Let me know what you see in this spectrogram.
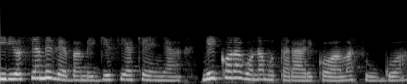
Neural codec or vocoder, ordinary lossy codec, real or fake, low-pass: none; Opus, 16 kbps; real; 3.6 kHz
